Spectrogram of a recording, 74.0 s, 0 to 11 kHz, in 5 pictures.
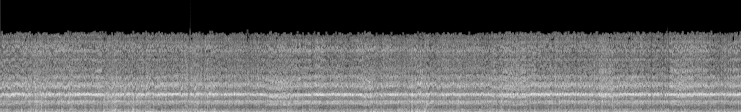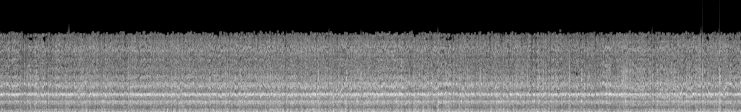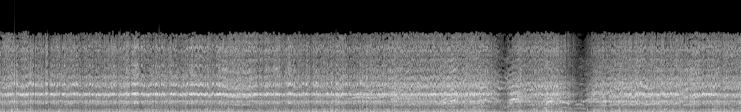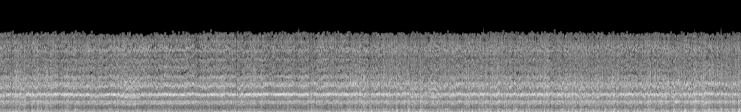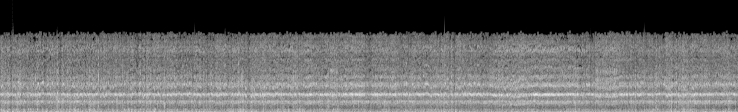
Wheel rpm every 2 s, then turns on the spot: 210, 220, 230, 230, 230, 230, 230, 230, 230, 240, 230, 230, 230, 230, 220, 230, 240, 230, 230, 180, 110, 170, 220, 220, 230, 230, 230, 240, 230, 240, 230, 230, 230, 230, 230, 220, 230.
none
